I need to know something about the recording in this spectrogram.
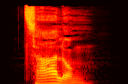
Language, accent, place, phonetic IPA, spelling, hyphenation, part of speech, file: German, Germany, Berlin, [ˈt͡saːlʊŋ], Zahlung, Zah‧lung, noun, De-Zahlung.ogg
- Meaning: payment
